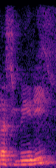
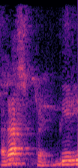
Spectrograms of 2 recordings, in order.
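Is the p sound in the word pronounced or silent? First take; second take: silent; pronounced. First: The p sound is silent. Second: The p sound is clearly pronounced. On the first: The speaker calls it right. "यानी रसबेरी पढ़ेंगे" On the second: The speaker calls it wrong. "यहाँ रस्प बेरी नहीं पढ़ेंगे"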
